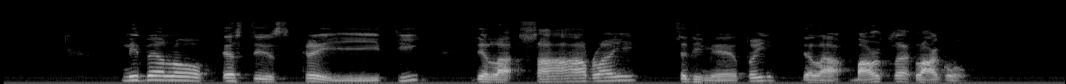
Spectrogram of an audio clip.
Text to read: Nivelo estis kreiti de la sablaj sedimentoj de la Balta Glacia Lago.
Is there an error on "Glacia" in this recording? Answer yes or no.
yes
